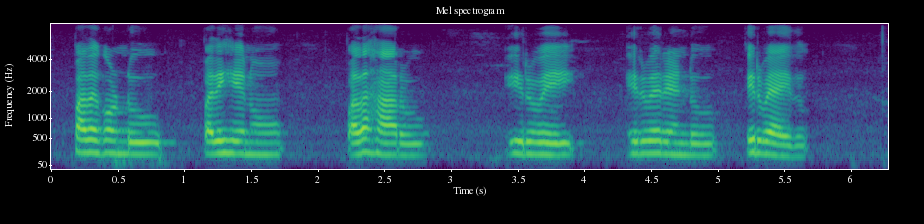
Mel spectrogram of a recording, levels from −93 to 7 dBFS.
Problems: constant background noise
